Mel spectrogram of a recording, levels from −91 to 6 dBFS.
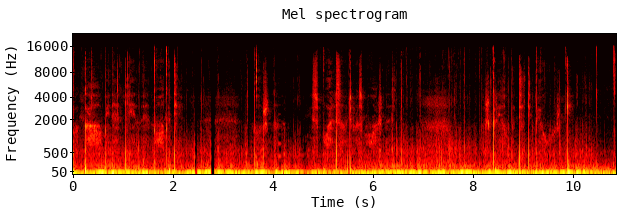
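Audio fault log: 2.43–2.51 s, 2.76–2.86 s and 4.11–4.20 s, short stall from a late packet: the sound briefly hangs with a faint buzz or dip, for 42, 70 and 52 ms. Each time the jitter buffer ran dry awaiting a late packet, so the last audio was stretched, then playback resumed without losing anything.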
